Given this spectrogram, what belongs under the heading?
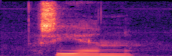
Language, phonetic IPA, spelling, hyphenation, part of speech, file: Czech, [ˈr̝iːjɛn], říjen, ří‧jen, noun, Cs-říjen.ogg
- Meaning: October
